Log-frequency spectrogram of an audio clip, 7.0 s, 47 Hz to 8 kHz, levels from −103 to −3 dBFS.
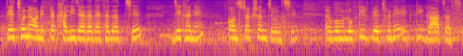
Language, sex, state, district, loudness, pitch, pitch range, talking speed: Bengali, female, Tripura, West Tripura, -17 LUFS, 245 Hz, 230-255 Hz, 140 wpm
